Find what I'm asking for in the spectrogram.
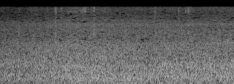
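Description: Heavy runoff from a cloudburst-like downpour pours through the spillway at a Datta temple, a steady, dense rushing wash of water that fills the whole stretch without a break.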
